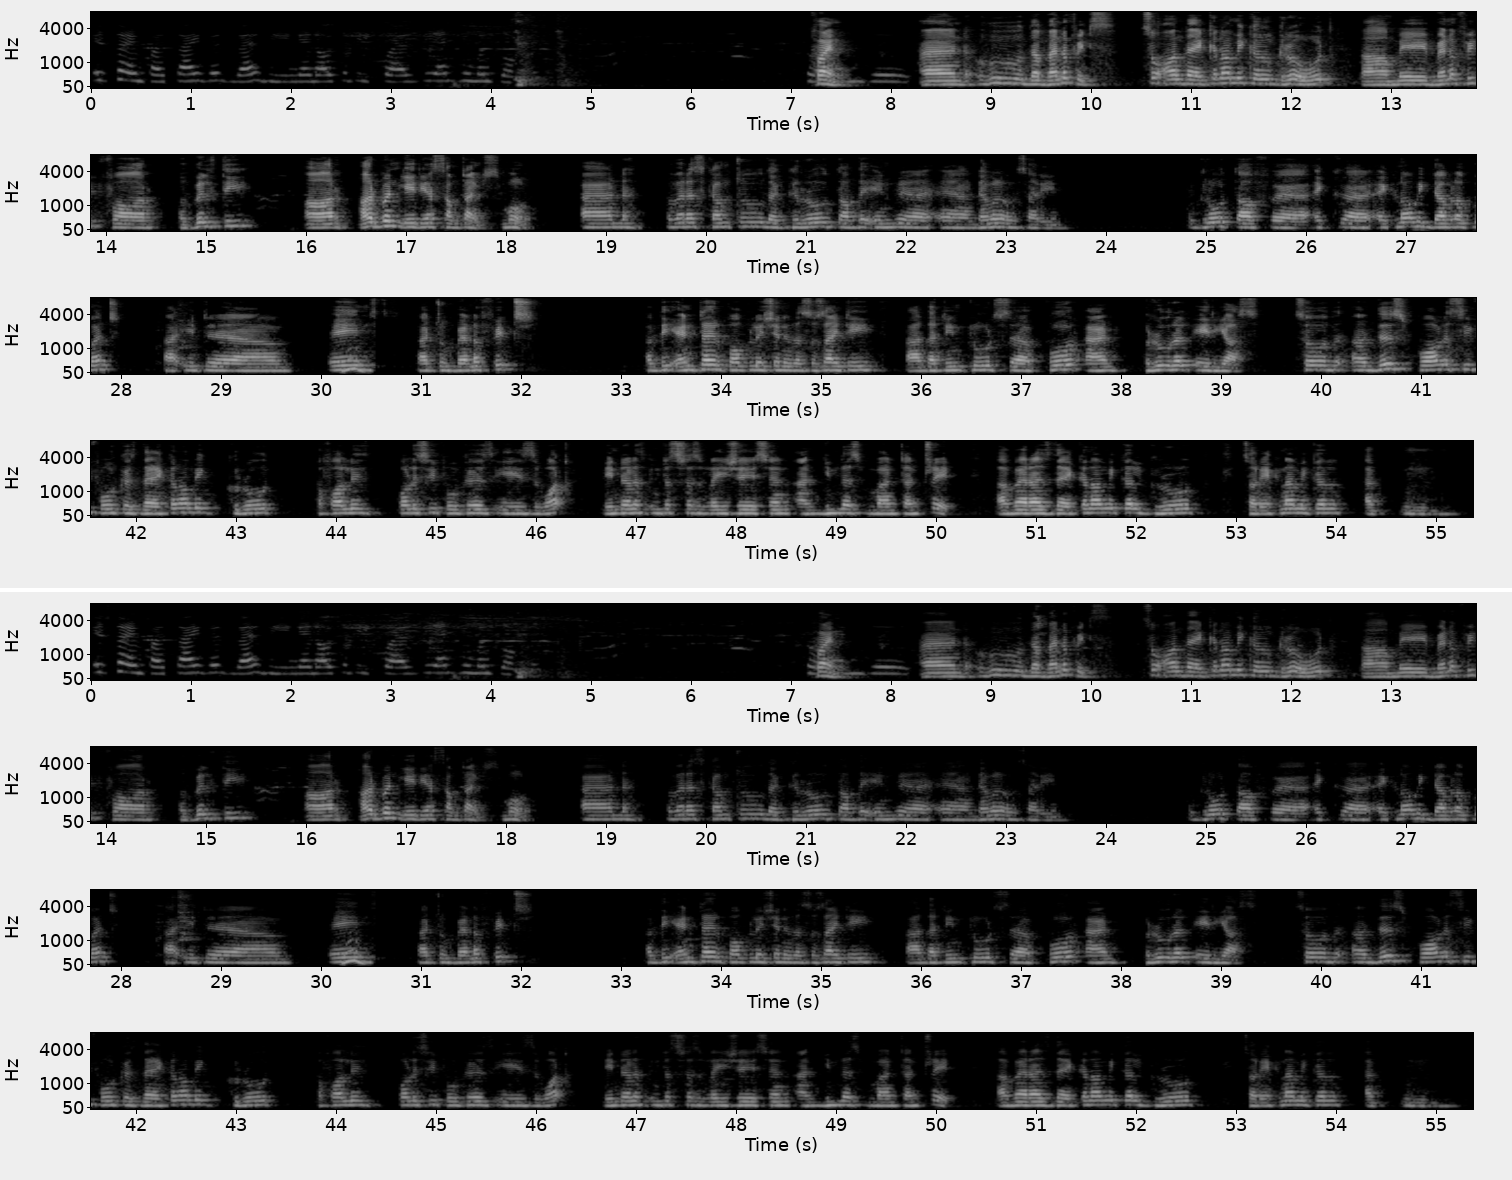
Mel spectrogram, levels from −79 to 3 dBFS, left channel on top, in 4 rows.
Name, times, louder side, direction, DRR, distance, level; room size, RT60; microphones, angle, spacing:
voice 1, 0.0-5.3 6.4-6.6 7.2-8.2 9.4-9.7 15.5-15.8 28.3-28.8 30.2-30.5 33.6-33.8 47.7-47.9, right 1 dB, 25° right, 6.1 m, -45 dB
voice 2, 4.2-4.7 7.2-7.6 8.3-10.2 10.5-15.5 16.0-18.3 18.7-23.6 24.8-28.0 28.4-29.7 30.1-30.5 31.0-32.1 33.2-39.4 39.7-43.4 43.8-46.3 46.7-50.2 50.6-52.6 53.1-55.2, left 6 dB, 80° left, 0.5 m, -33 dB
head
